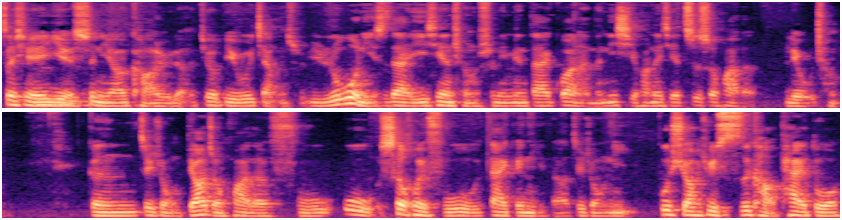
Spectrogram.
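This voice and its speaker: Somewhat breathy and dark, mellow in tone, a man speaks at a fairly quick pace with fairly low pitch and fairly even intonation. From Guangxi. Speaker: podcast guest. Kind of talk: casual chat.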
